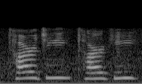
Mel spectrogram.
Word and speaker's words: Targhee: It is 80% superwash targhee. How do you say that word? It's Targhee. I don't know if it's a hard or a soft G, but it's 80% that, and it is 20% silk.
